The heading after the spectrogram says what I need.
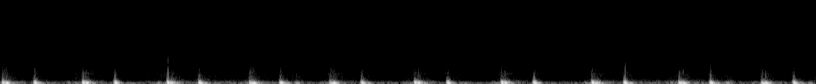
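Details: Self-auscultation of an adult male's heart with a stethoscope while he falls asleep; clear paired lub-dub beats, regular at roughly 70–75 per minute; normal heart sounds.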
